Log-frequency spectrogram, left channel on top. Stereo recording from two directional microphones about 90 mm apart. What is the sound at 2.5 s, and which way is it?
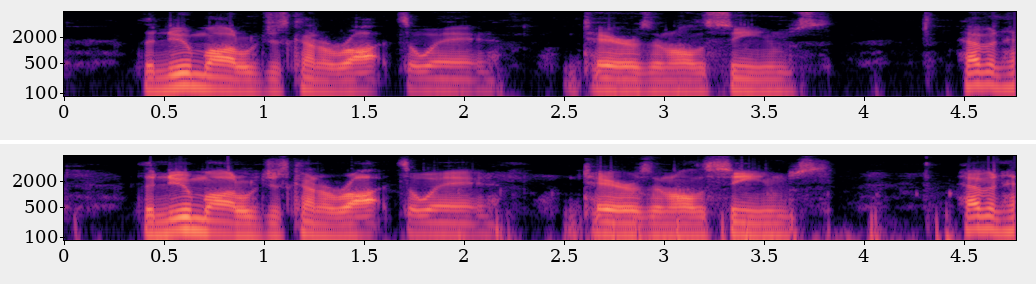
Speech, centre (ahead or behind).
